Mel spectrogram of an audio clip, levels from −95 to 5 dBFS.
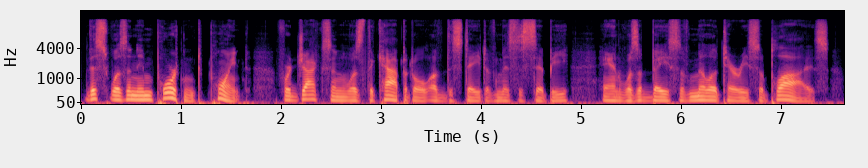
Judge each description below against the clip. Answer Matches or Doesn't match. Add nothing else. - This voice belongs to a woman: Doesn't match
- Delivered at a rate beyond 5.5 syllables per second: Doesn't match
